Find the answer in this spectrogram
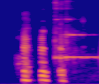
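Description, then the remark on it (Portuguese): Two short bursts of voices, then a single bright glass clink whose clear ringing tone lingers and slowly fades, as glasses touch in a final toast. “Saúde. Um brinde final.”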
